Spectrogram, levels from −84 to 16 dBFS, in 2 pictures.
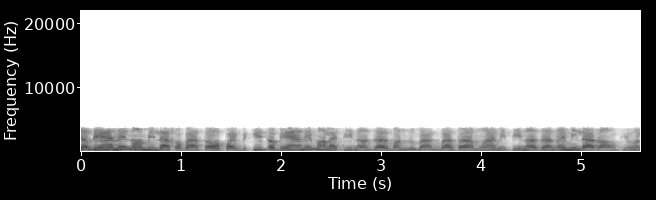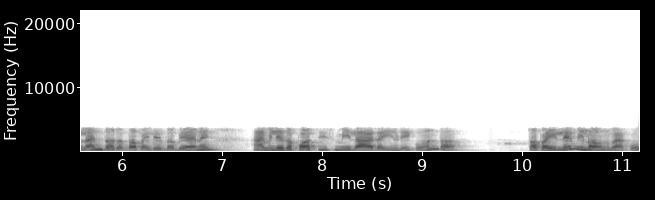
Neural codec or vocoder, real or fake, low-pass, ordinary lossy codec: none; real; 3.6 kHz; none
